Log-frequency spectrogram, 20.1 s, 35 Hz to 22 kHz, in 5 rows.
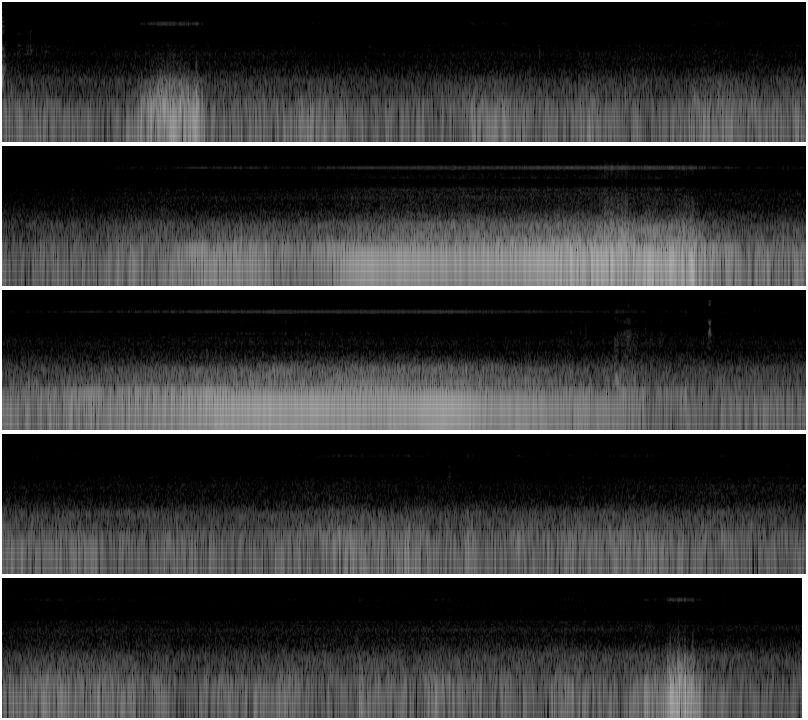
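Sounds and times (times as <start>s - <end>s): wind and road noise: 0.0s - 20.0s
vehicle engines droning past: 4.5s - 17.0s.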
